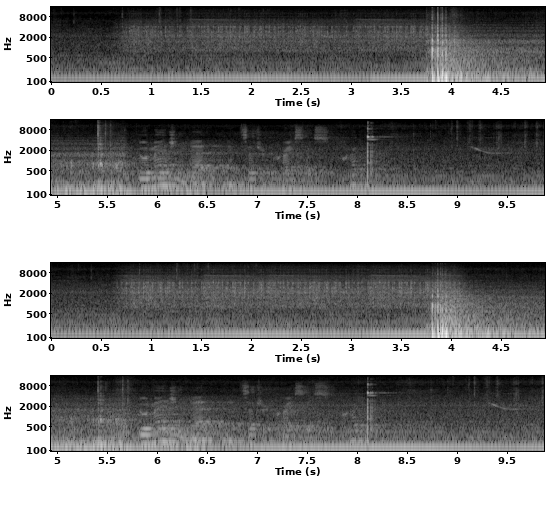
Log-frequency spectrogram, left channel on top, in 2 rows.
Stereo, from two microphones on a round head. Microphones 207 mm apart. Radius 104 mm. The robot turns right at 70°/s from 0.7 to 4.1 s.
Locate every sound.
3.8 s a door slam: 55° left (ahead or behind), 2.5 m; by 5.7 s 35° left (ahead or behind), 2.5 m
5.8 s a man speaking: 20° left (ahead or behind), 5.5 m
8.1 s a clink: 5° left (ahead or behind), 0.8 m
